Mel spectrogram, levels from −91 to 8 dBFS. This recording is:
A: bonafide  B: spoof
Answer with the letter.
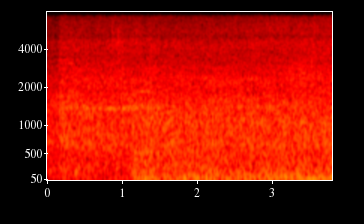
A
